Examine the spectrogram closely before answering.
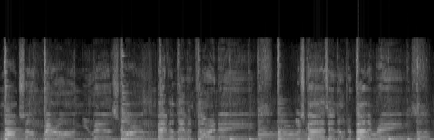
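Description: Background music: a light tune with plucked strings and a bending melody line.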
